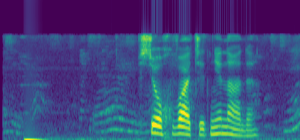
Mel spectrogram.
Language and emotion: Russian, angry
